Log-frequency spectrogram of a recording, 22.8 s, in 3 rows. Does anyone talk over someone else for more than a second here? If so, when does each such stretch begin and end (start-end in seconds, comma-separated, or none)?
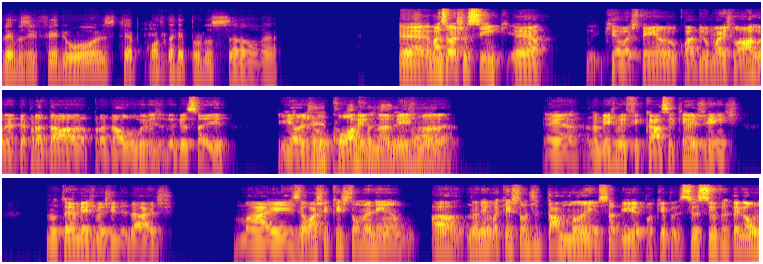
10.6-12.2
